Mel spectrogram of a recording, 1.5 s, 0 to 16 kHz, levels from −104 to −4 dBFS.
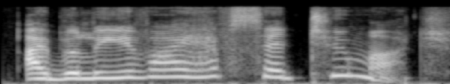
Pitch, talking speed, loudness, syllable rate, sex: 280 Hz, 280 wpm, -19 LUFS, 6.8 syllables/s, female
